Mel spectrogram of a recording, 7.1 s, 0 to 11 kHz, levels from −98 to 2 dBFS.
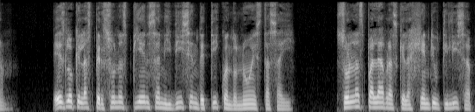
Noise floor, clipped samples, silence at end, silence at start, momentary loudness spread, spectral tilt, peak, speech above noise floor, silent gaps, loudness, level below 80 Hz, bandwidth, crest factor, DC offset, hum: -79 dBFS; under 0.1%; 0.05 s; 0 s; 8 LU; -5 dB/octave; -2 dBFS; 58 dB; none; -22 LUFS; -60 dBFS; 10.5 kHz; 20 dB; under 0.1%; none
